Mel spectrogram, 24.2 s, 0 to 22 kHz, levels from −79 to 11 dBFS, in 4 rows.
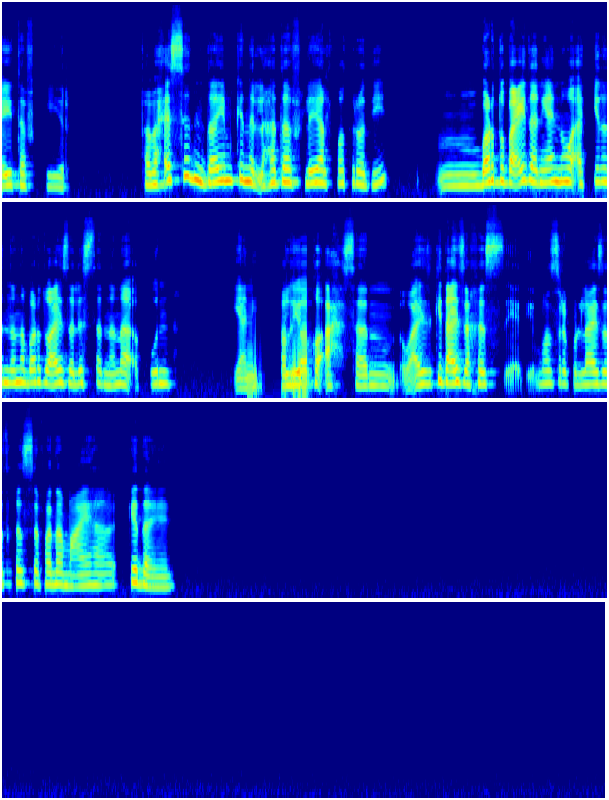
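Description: From 8.51 to 9.15 s, audio likely arrived too seldom and short buffers looped, giving robotic sound from repeated short buffers: metallic 93.8 Hz buzz.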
